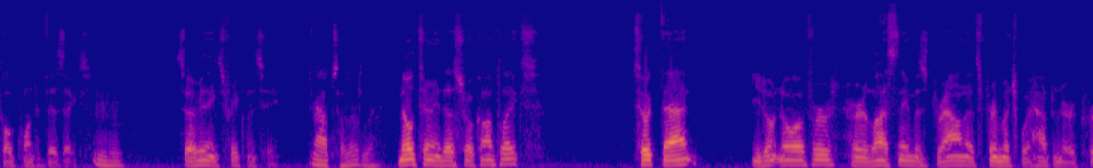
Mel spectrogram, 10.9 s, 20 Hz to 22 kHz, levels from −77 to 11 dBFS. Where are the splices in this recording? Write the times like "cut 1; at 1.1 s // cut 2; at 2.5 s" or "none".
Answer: cut 1; at 3.9 s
